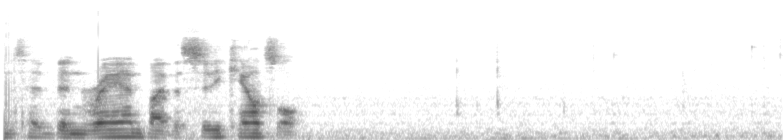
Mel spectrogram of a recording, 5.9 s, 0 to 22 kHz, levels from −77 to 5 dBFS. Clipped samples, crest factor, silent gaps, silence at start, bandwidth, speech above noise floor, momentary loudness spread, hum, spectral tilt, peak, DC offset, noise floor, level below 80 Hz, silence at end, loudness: under 0.1%; 22 dB; none; 0.05 s; 10.5 kHz; 28 dB; 9 LU; none; -5.5 dB/octave; -10 dBFS; under 0.1%; -56 dBFS; -58 dBFS; 0.1 s; -29 LUFS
